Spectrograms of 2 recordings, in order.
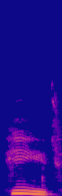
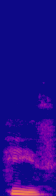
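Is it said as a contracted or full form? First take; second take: full; contracted. First: Both words are said separately in full. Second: The words are joined into one short syllable.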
